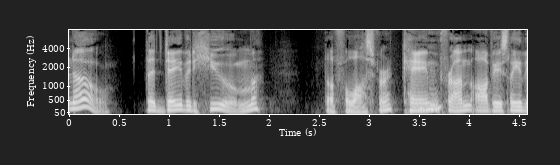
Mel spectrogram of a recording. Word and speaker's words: Home: Mr. Speakeasy might like to tell us how they get to pronounce home as whom, as in Alexander Frederick Douglas Hume.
